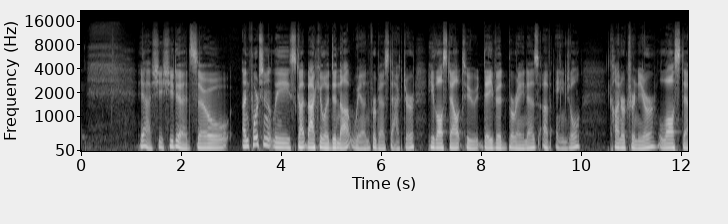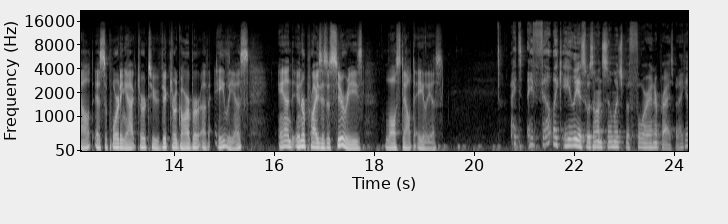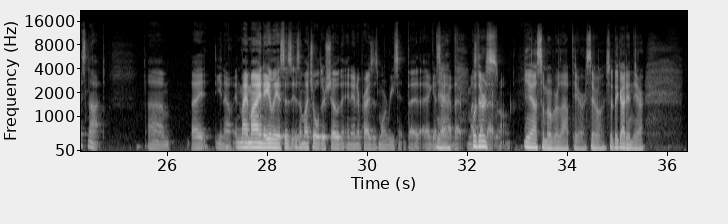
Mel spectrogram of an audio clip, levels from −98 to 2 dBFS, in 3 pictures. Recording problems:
none

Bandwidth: 15.5 kHz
